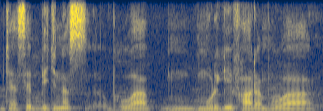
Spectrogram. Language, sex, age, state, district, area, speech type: Hindi, male, 30-45, Bihar, Muzaffarpur, rural, spontaneous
